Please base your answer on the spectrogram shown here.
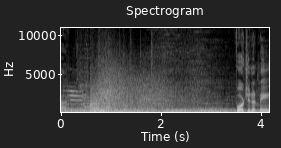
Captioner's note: volcano booming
